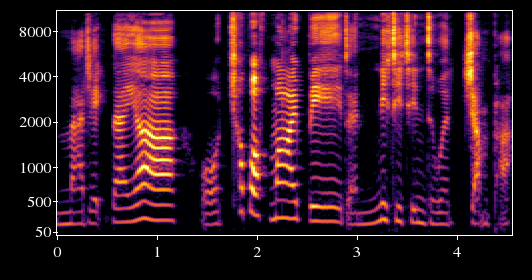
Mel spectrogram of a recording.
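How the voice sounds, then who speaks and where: Using a croaky, put-on character voice, a woman speaks at a moderate pace and medium pitch with lively intonation. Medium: read story.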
